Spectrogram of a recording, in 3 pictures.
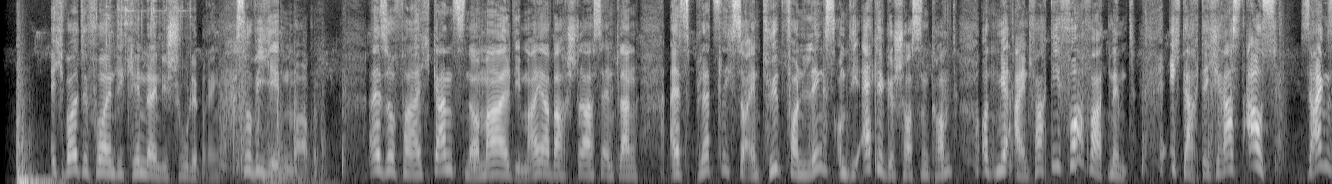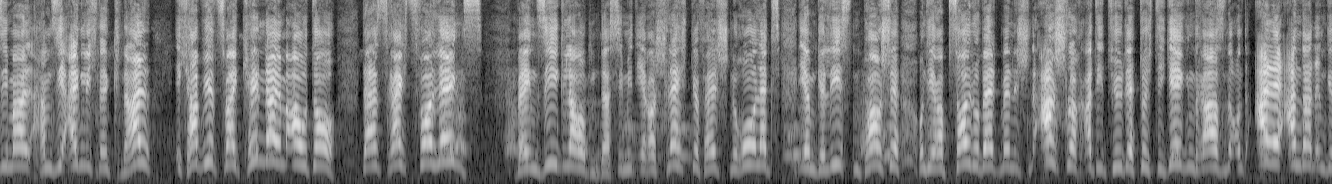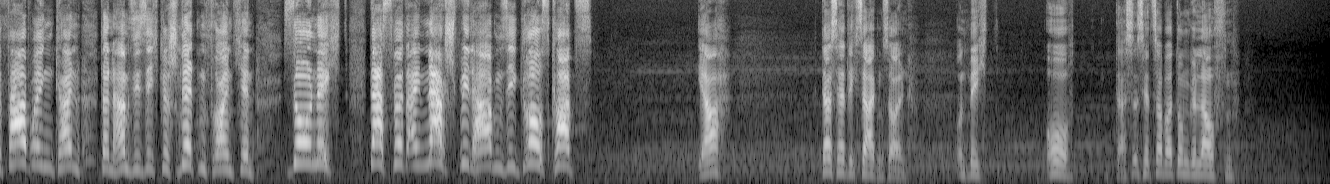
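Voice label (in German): Sprachprobe wütend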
